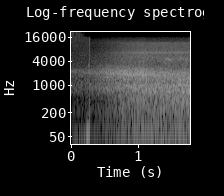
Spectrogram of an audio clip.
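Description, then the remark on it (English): A train not scheduled to stop approaching platform 2 of a station: a broad, rushing roar with deep rumble swells steadily louder over a couple of seconds, with a brief low thump near the start and no voices. “Stand well away from the edge of platform 2. The approaching train is not scheduled to stop at this station.”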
